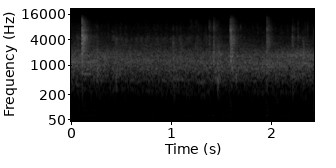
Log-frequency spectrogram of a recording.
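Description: Faint, steady background hiss of outdoor room tone, with a few soft clicks, one just after the start, one about a second and a half in and one near the end.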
